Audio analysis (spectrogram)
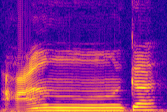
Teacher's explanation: نون کو کسی حد تک چھپانا ہے، کسی حد تک غنہ کرنا ہے، ناک میں آواز جائے گی کیونکہ نون ساکن کے بعد کاف حروف اخفا میں سے ہے، تو اس لیے یہاں پہ اخفا کا قاعدہ ہو رہا ہے۔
